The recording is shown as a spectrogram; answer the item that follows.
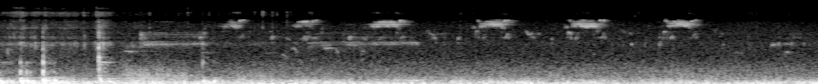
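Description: Near silence with a low outdoor rumble and a few light clicks in the first second. Then comes a run of about six faint, high, short chirps, evenly spaced a little under a second apart, from a calling bird or small animal.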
